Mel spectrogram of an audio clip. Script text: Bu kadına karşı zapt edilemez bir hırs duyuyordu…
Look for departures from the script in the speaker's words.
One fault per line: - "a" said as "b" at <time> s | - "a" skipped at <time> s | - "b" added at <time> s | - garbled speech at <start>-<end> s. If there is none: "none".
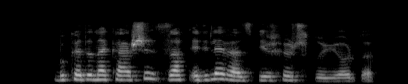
none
